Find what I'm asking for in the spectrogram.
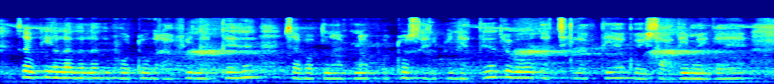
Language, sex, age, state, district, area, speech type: Hindi, female, 30-45, Bihar, Begusarai, rural, spontaneous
